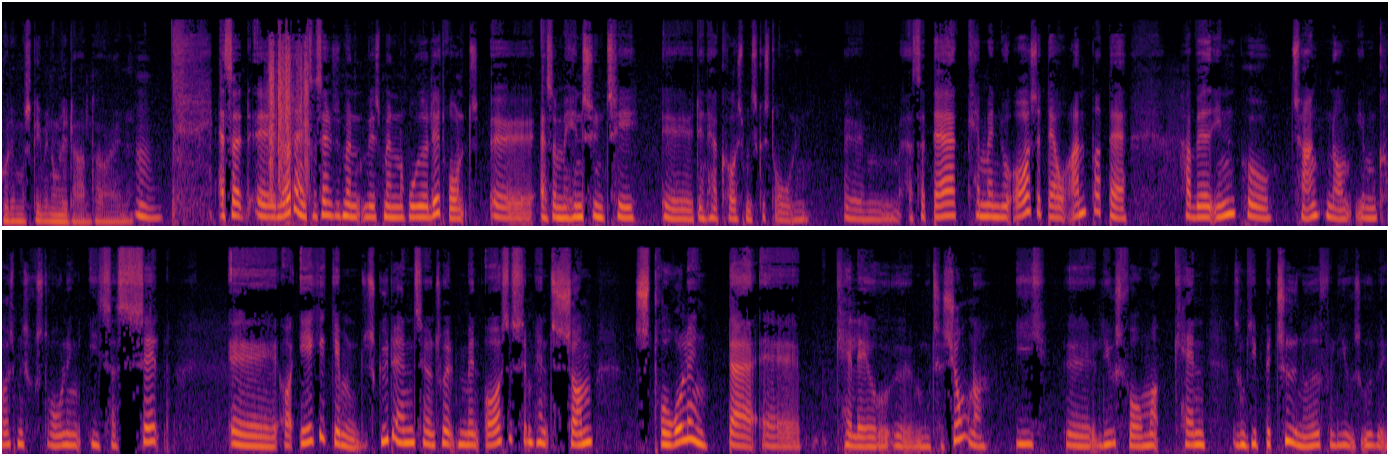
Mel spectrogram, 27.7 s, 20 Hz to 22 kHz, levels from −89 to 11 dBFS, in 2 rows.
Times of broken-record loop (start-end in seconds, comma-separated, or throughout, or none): none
